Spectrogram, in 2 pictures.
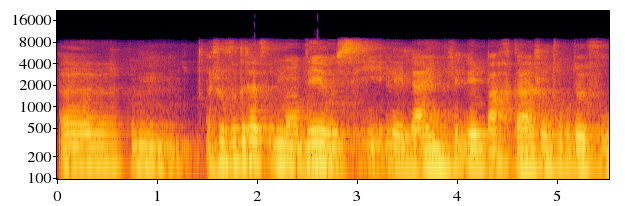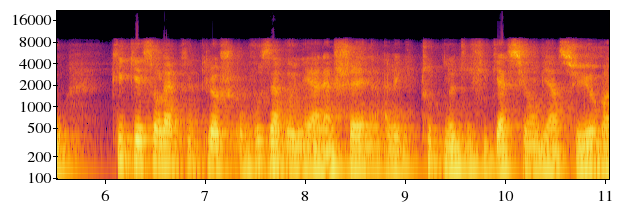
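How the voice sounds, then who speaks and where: Against noticeable background noise and audible room echo, a man talks at a fairly slow pace in a flat, monotone voice with fairly high pitch. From Belgium. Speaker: tarot reader. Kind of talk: tarot reading. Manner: hesitant, many fillers.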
